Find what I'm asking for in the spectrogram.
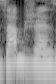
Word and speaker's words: Zabrze: April 1933 in Hindenburg in Oberschlesien geboren, eine Stadt, die im heutigen Polen liegt, und Dzabrze oder Zabrze? – Ich würde Zabrze sagen. – Zabrze. Ja, ich dachte, wenn es einer aussprechen kann, dann wahrscheinlich eher du als ich, also Zabrze.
